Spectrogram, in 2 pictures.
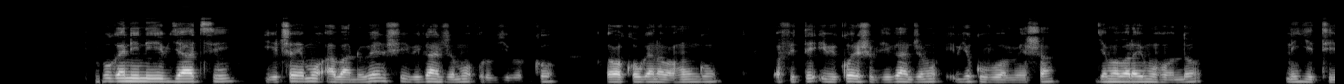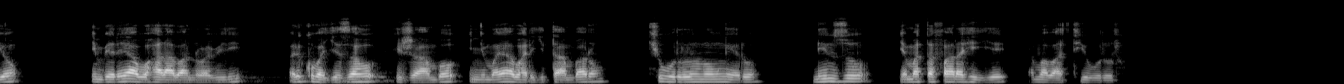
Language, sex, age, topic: Kinyarwanda, male, 18-24, government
